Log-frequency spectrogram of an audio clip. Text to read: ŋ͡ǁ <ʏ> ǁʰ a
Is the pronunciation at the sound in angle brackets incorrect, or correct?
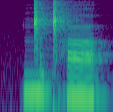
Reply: incorrect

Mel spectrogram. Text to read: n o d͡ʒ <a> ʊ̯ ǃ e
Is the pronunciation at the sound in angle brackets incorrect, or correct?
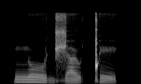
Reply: correct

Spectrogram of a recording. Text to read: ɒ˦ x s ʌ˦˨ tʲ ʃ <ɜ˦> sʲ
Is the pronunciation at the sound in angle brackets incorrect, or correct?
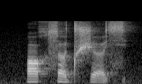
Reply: incorrect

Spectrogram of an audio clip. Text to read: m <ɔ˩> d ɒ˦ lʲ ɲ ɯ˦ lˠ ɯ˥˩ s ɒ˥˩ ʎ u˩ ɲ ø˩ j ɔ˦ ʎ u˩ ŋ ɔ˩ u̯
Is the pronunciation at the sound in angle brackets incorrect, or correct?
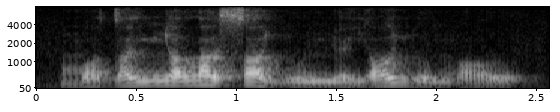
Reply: correct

